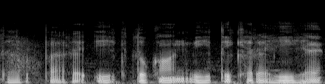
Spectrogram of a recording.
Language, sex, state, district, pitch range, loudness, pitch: Hindi, male, Madhya Pradesh, Bhopal, 85-95 Hz, -18 LUFS, 90 Hz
